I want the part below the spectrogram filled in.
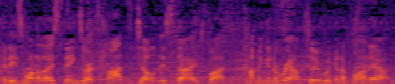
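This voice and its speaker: High-voiced man commentating a fight. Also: fairly even intonation, very fast, loud music behind the voice. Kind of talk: live MMA play-by-play and analysis. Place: commentary position at live fight event. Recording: loud crowd behind the commentary.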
